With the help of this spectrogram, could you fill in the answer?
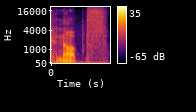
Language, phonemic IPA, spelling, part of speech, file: German, /knɔpf/, Knopf, noun / proper noun, De-Knopf.ogg
- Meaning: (noun) 1. button (fastener) 2. button (mechanical device) 3. stud, knob, e.g. a doorknob 4. a simple knot; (proper noun) a surname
